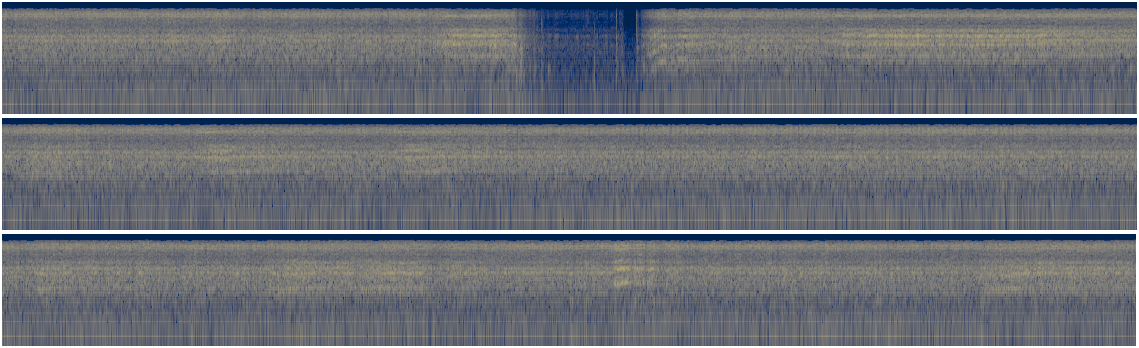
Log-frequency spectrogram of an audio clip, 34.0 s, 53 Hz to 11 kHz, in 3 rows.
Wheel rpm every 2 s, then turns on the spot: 230, 230, 150, 140, 220, 220, 230, 230, 230, 230, 230, 230, 230, 230, 240, 240, 230.
none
